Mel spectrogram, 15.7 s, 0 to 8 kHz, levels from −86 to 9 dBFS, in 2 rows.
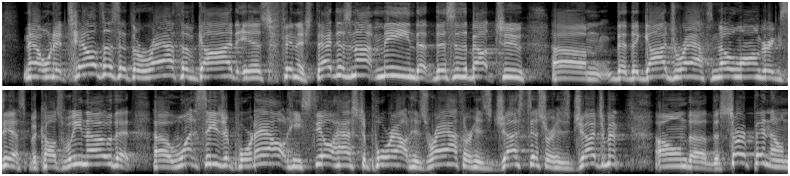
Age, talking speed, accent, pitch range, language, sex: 40-59, 215 wpm, American, 210-260 Hz, English, male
